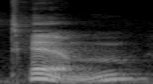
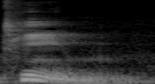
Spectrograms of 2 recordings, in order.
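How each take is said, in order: First: The vowel is short and lax. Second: The vowel is long and tense. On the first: The speaker calls it right. "my name is Tim" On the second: The speaker calls it wrong. "in Russian it can become Team"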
